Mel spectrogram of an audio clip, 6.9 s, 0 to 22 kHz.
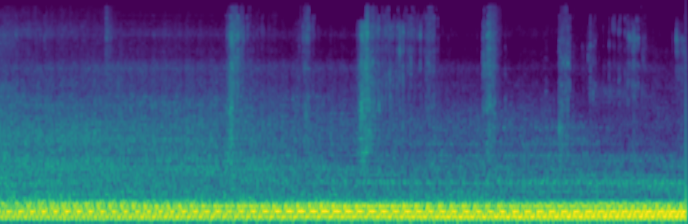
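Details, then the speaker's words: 1990 Chevrolet K1500 5.7L 350 V8, automatic, after new exhaust manifold and studs fixed a puffing, ticking manifold exhaust leak: steady even low idle rumble, no puffing or ticking; normal sealed exhaust. "Now she sounds as quiet as can be, as far as how it should"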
